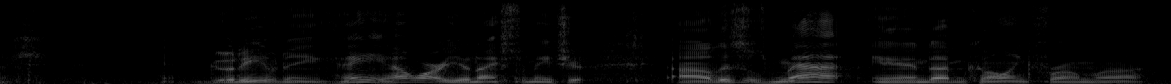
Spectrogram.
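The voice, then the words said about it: Polished newscaster-style voice. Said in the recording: “That's a pretty good news voice”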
